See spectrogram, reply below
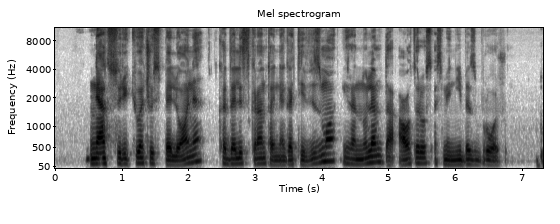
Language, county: Lithuanian, Vilnius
